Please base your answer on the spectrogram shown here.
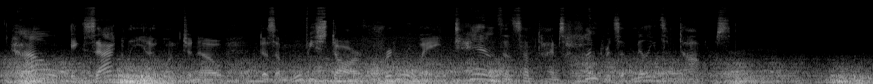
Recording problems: rain or running water; very loud; throughout; 5 dB above the speech

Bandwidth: 15 kHz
